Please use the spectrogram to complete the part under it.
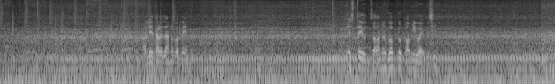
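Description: A motorcycle engine runs steadily while riding through local roads in Nonsan, Korea, a constant mid-pitched drone with brief revving swells, and a rider talks over it throughout.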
